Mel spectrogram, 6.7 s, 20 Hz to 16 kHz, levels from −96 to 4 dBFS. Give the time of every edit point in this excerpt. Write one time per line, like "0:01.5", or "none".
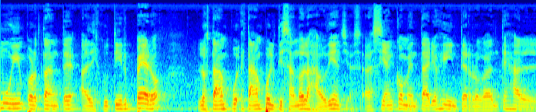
0:01.0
